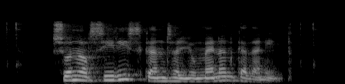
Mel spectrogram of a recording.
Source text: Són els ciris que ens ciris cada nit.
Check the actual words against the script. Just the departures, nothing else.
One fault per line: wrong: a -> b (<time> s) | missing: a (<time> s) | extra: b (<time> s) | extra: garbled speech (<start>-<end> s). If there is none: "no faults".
wrong: ciris -> enllumenen (1.8 s)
